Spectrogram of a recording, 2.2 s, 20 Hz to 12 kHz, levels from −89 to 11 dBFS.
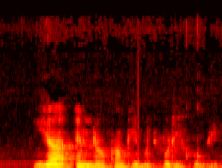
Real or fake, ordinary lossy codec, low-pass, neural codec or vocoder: real; MP3, 48 kbps; 10.8 kHz; none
